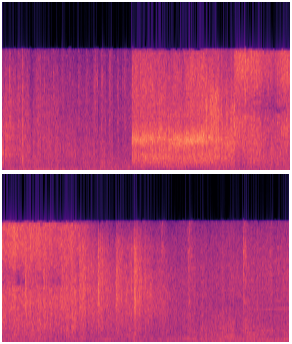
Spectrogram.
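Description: Heavy bombardment of Hezbollah positions inside Lebanon by the Israeli army: a loud, dense, continuous roar of explosive blasts and rumbling booms that fills the whole stretch without letup.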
